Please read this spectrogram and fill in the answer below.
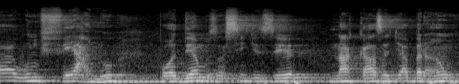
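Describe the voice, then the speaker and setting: Amid audible room echo and noticeable background noise, a man speaks fairly slowly at a fairly high pitch. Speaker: pastor. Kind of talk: sermon.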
